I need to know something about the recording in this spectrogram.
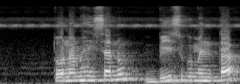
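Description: A man's voice speaks, starting about half a second in. Under it runs a steady, high-pitched, pulsing trill.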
